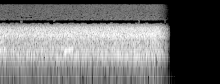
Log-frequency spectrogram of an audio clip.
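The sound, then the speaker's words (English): Steady hiss of white noise, even and continuous across a broad range, holding at a constant moderate level for about a second and a half before cutting off abruptly into silence. “And part of that frequency range of the white noise is going to be covering that up.”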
